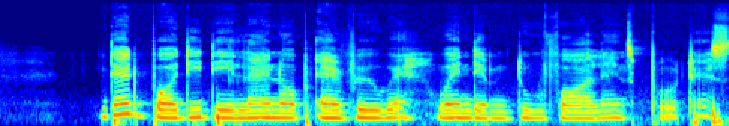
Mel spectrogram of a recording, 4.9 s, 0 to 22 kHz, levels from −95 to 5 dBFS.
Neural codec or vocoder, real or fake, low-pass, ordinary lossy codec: vocoder, 48 kHz, 128 mel bands, Vocos; fake; 19.8 kHz; none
